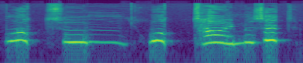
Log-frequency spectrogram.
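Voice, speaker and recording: A woman's voice: very high voice, steady tone, slow pace, warm tone. A woman playing an imperious, eccentric elderly British queen with an upper-class accent in a comic audio drama, pompous and exclamatory. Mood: flustered. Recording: faint background noise.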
